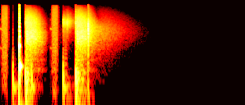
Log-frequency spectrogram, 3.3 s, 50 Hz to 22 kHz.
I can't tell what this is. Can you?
weird 7 loop180
A weird glitchy, bleepy loop, made on FL studio.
